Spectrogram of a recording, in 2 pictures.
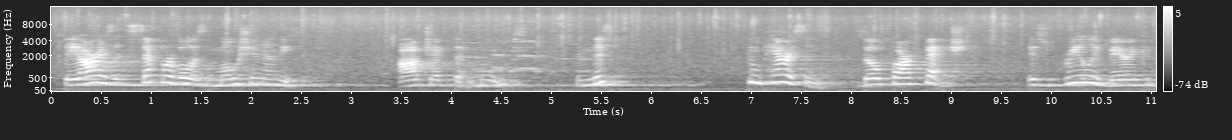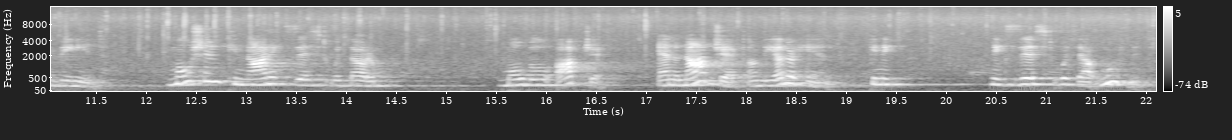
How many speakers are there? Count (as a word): one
